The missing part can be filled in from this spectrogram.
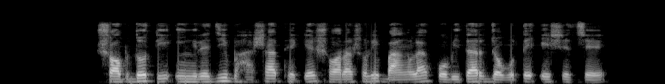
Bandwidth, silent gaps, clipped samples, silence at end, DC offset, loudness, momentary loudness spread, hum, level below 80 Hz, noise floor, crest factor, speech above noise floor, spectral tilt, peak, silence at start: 7.8 kHz; none; under 0.1%; 0.65 s; under 0.1%; -22 LUFS; 8 LU; none; -58 dBFS; -80 dBFS; 20 dB; 59 dB; -4.5 dB/octave; -2 dBFS; 1 s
